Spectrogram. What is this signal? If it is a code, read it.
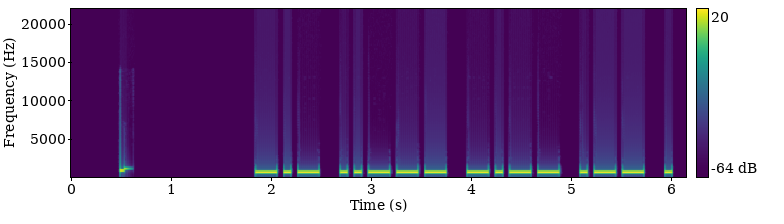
Morse code, heard as a keyed tone, about 17 wpm, 700 Hz. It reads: K2YWE
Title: Call Signs Repeated 2x - 17wpm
